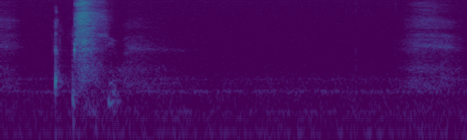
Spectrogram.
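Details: A quick inhale, then one hissing, partly held-back sneeze and quiet breathing out, from a prolonged sneezing fit; the sneezer was exhausted with sore abs and biting sneezes back.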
